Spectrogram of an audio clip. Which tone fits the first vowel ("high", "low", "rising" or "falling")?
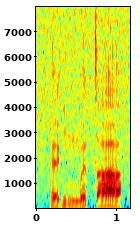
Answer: rising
